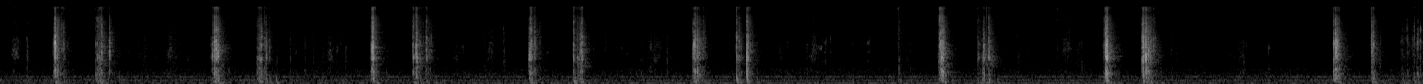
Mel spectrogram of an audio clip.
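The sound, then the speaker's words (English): A deck of cards being shuffled, heard as a long run of crisp, papery snaps and flicks at an uneven pace over a faint steady hum, with no one talking. “I'll be having to get all in there when I shuffle them cards.”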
